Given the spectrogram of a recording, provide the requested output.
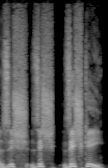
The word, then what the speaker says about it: Zischke: Yeah, Zischke. I'm told. Okay. Yeah, you pronounce the E.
